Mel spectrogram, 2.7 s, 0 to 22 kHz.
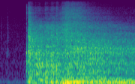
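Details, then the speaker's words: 2005 BMW E60 545i, about 60,000 miles, start in garage, owner reports misfire, rough idle and odd revving with increased-emissions warning: engine catches instantly, brief rev, then even, steady idle; this start normal. "okay nothing happened see it says increased emissions engine symbol but it turned on pretty fine right now"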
